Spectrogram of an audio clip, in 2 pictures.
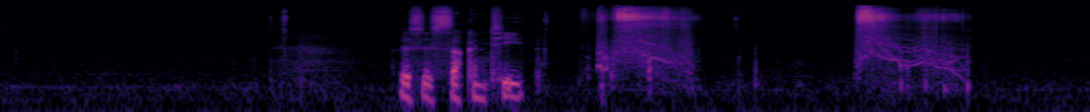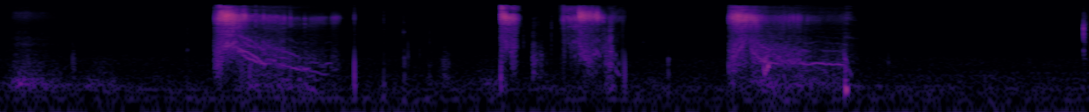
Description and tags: sucking teeth
suck, teeth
